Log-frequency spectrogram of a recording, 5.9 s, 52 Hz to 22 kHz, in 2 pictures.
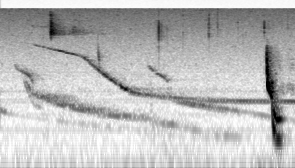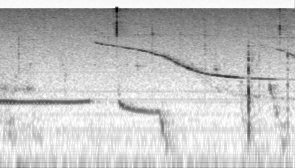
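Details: Weddell seal vocalizations from 21 m beneath the sea ice at McMurdo Sound, Antarctica, November 2017: layered falling glissando whistles, a single loud knock near the middle, then another long downward-sliding tone.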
